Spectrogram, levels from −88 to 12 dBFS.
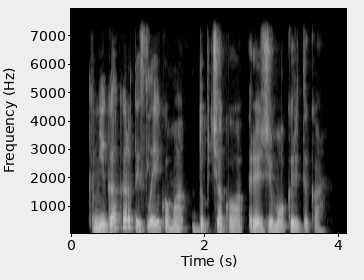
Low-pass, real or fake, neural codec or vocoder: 7.2 kHz; real; none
